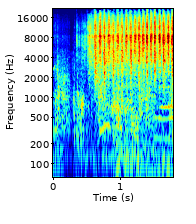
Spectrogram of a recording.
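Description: A snake's dry, buzzing rattle starts abruptly after a brief quiet moment and holds steady and loud, a rapid pulsing hiss that continues to the end with no voices.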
